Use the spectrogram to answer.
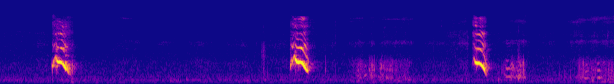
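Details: Puppy hiccups, age uncertain (owner not sure how many weeks): three sharp, squeaky little hiccups a couple of seconds apart with soft breathing between; harmless.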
